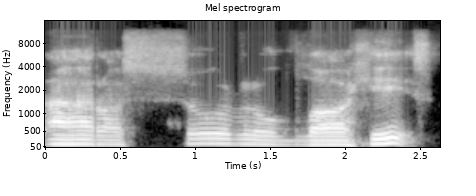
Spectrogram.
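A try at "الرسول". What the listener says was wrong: Nggak ada Allahnya. Nggak ada Allahnya.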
